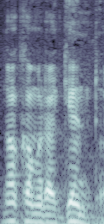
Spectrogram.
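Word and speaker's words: 中村玄: 中村源、はい、小里編に元元町の元と書いて中村玄と読むんですよね。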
